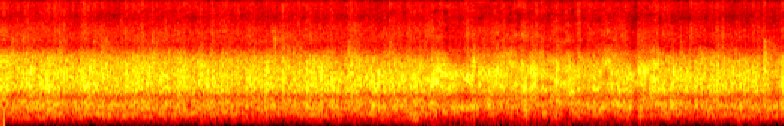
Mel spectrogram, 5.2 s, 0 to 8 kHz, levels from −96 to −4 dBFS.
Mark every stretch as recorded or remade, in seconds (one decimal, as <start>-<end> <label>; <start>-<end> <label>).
0.0-2.8 recorded; 2.8-4.4 remade; 4.4-5.2 recorded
